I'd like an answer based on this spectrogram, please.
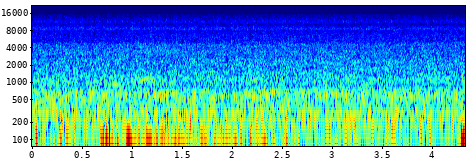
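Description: River water rushing over shallow rocky rapids: a steady wash of water noise, with a brief low rumble about a second in.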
